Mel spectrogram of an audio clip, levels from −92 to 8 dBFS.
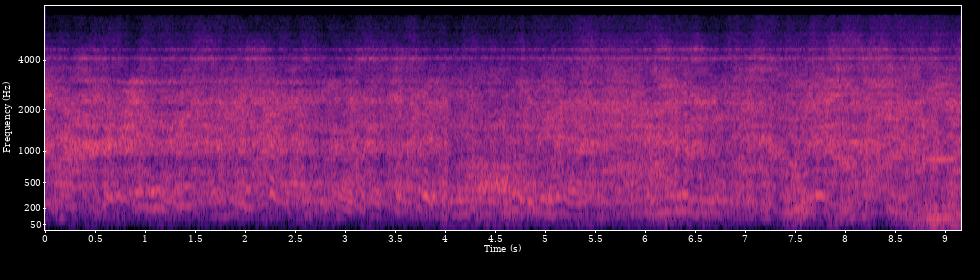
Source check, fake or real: fake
